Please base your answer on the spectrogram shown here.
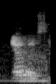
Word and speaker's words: Ehlers: Is it Ehlers? Ehlers Danlos Syndrome. Ehlers Danlos. So the H is silent.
